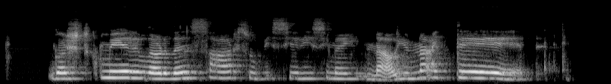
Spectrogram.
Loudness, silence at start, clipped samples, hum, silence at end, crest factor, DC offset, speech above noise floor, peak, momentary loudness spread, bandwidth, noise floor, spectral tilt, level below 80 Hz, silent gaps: -16 LUFS; 0.5 s; under 0.1%; none; 0.45 s; 16 dB; under 0.1%; 31 dB; -2 dBFS; 17 LU; 8.8 kHz; -48 dBFS; -3 dB/octave; -80 dBFS; none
